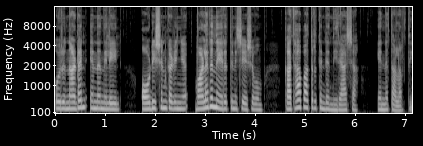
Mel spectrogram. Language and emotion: Malayalam, sad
